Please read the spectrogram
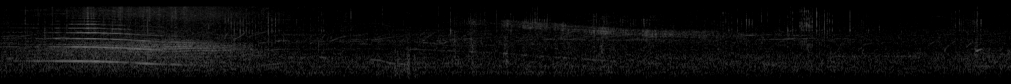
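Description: Quiet forest ambience: about a second in, one long call or creak slides down in pitch over a couple of seconds, followed by fainter high sounds drifting downward and a few light ticks.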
